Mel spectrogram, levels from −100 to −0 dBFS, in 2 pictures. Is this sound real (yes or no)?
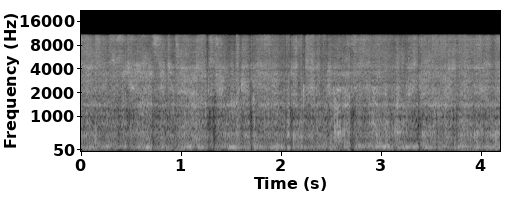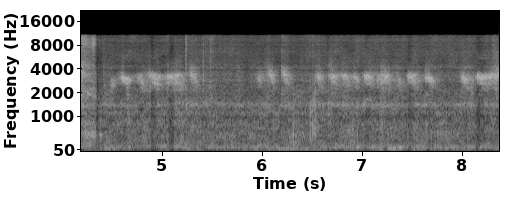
no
